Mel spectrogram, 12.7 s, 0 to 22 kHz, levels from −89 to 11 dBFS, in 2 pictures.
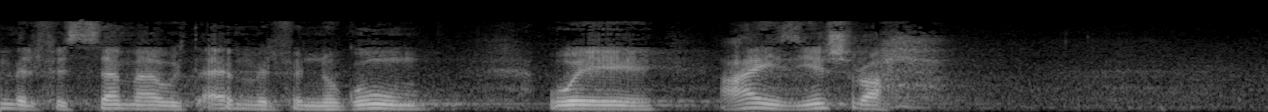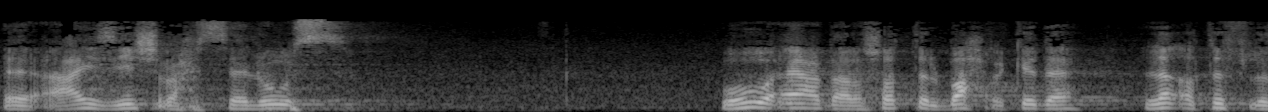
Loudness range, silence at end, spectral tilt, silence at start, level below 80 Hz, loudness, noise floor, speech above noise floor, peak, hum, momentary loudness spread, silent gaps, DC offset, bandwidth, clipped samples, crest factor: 4 LU; 0 s; -5 dB/octave; 0 s; -62 dBFS; -26 LUFS; -56 dBFS; 31 dB; -6 dBFS; none; 13 LU; none; under 0.1%; 10 kHz; under 0.1%; 20 dB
